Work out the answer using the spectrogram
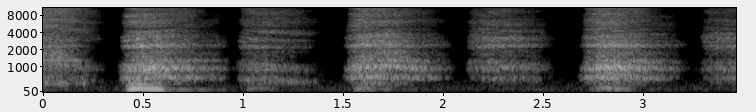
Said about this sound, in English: And now if you really want to do something rather remarkable, start breathing really deeply as fast as you can like this.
